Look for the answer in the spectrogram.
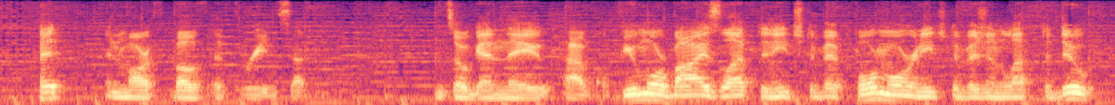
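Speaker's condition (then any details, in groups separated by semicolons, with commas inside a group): No condition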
